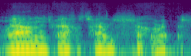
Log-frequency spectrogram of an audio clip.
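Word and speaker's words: Tyler Shough: They just drafted a quarterback, I think, in the second round in the draft was Tyler Show, right?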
